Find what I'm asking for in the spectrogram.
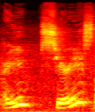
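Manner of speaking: high, disbelieving question; retelling his shocked disbelief; incredulous. Retold or imitated. Incredulous retold protest to staff.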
